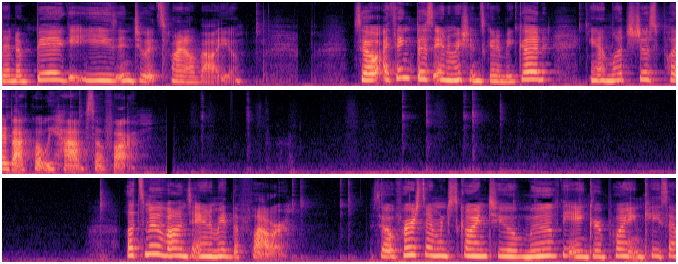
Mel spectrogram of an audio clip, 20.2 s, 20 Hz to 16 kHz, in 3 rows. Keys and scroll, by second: 8.5 space, 11.6 space, 14.3 space, 18.6 space.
